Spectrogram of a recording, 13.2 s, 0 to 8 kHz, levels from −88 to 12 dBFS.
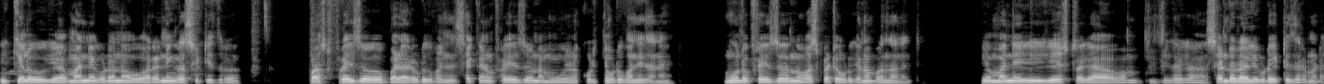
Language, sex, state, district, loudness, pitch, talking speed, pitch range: Kannada, male, Karnataka, Bellary, -17 LUFS, 115 Hz, 150 wpm, 105-120 Hz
